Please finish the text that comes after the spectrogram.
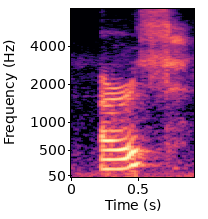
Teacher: My tongue is out. I'm blowing air. My voice is off.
